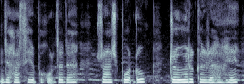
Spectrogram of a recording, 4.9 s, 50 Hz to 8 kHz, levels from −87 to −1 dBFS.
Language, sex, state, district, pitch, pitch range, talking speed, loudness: Hindi, female, Arunachal Pradesh, Longding, 240 Hz, 230-245 Hz, 125 wpm, -14 LUFS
